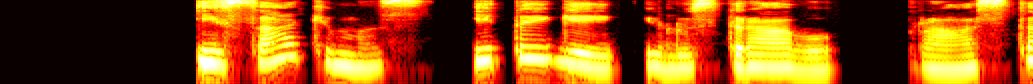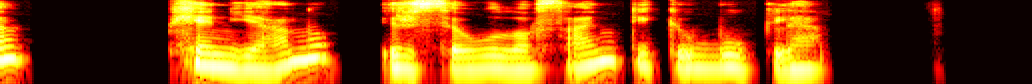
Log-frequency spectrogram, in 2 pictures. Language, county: Lithuanian, Kaunas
